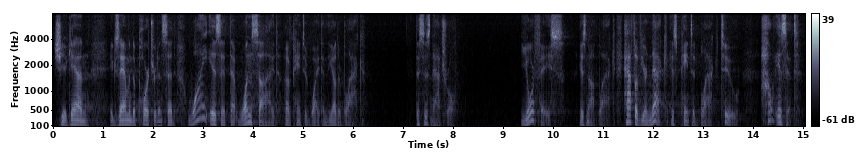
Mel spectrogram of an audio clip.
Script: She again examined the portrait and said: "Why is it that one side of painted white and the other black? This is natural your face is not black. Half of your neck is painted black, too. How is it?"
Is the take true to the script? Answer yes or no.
yes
